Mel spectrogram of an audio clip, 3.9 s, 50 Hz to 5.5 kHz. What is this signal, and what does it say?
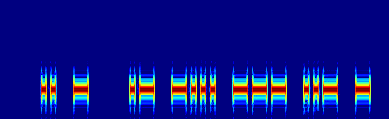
Morse code, heard as a keyed tone, about 25 wpm, 700 Hz. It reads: IT ABOUT
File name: Pinocchio / Pinocchio ch1 20 25 ik1hge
